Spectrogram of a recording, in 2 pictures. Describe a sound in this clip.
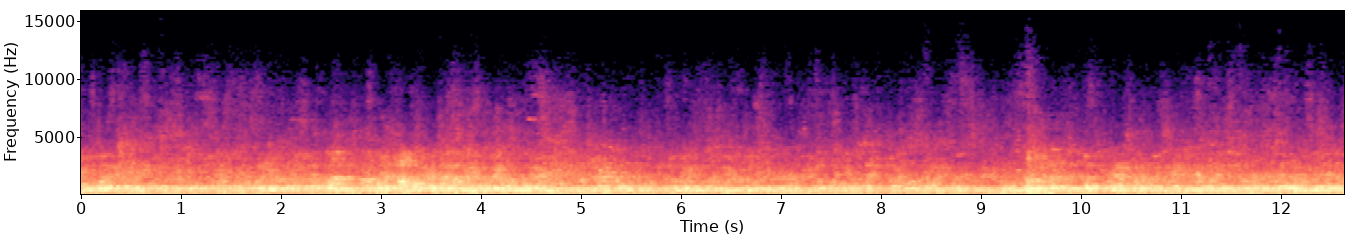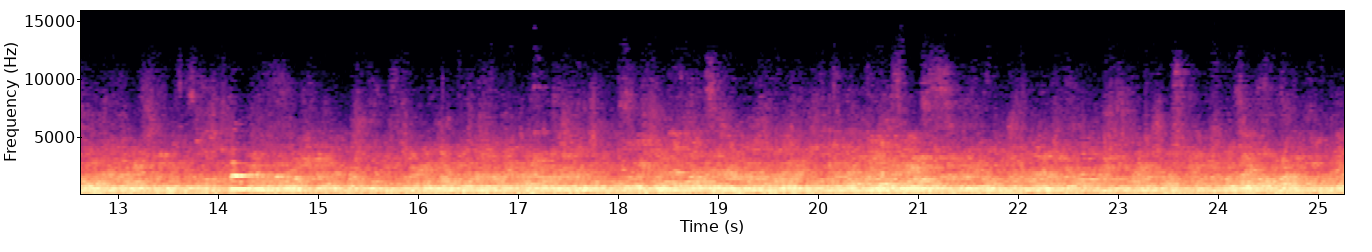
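A crowd of men and women murmur and chatter quietly in a large echoing hall.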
